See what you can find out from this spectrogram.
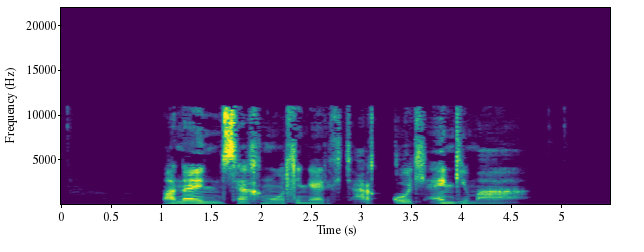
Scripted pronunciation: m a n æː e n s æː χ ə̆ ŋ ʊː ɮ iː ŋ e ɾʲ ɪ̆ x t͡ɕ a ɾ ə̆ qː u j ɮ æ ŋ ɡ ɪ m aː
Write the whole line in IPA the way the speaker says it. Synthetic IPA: m a n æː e n s æː χ ə̆ ŋ ʊː ɮ iː ŋ æ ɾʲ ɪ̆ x t͡ɕ a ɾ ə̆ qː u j ɮ æ ŋ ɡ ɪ m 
